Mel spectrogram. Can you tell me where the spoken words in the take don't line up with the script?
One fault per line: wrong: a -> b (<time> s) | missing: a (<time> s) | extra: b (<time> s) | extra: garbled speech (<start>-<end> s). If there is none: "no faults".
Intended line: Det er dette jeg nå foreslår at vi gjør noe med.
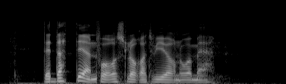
missing: nå (0.9 s)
